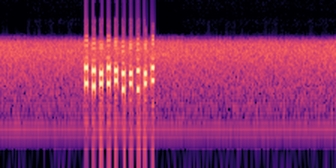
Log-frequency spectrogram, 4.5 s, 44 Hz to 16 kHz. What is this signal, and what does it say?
DTMF, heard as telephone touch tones, dialled by machine, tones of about 50 ms. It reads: 957901727#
